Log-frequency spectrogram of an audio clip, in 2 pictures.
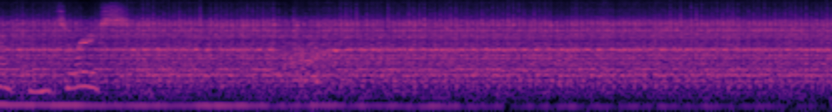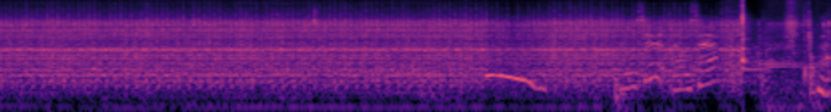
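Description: A sewing machine stitching seams on a sampler quilt block runs in a steady, fast mechanical whir and rattle for nearly the whole stretch, close and prominent, then stops with a click near the end.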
